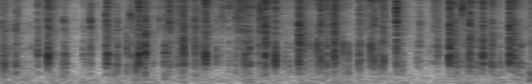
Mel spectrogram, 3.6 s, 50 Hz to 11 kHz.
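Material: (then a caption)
Plastic. Fingertips rapidly press and click the buttons and triggers of a white, hollow, hand-held plastic game controller held in both hands. A fast, uneven stream of short, dry plastic taps and clicks, centered around 1 kHz with no low end, each dying away almost instantly.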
